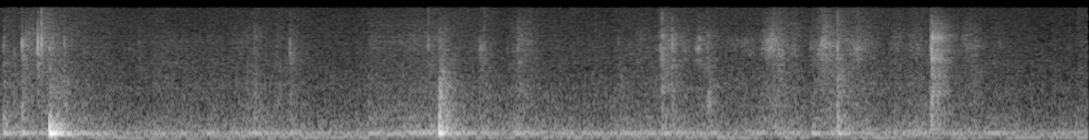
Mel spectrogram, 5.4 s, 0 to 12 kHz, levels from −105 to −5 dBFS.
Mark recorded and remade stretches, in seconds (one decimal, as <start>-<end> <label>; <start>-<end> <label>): 0.0-0.5 recorded; 0.5-3.6 remade; 3.6-4.7 recorded; 4.7-5.4 remade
